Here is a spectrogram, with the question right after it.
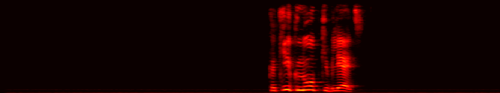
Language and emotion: Russian, angry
